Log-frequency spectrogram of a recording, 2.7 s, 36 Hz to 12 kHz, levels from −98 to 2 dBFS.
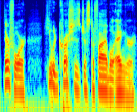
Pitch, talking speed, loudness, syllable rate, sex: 115 Hz, 155 wpm, -18 LUFS, 6.3 syllables/s, male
